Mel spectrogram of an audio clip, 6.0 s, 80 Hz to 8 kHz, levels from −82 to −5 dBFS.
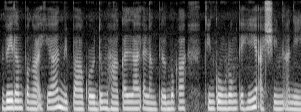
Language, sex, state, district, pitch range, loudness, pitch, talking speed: Mizo, female, Mizoram, Aizawl, 170-185 Hz, -17 LUFS, 175 Hz, 220 wpm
